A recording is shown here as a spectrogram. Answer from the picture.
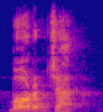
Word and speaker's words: Borgia: de aragón de borja en italiano borja oria que se escribe para poder seguir pronunciarse así en italiano se escribe borgia que es como usualmente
